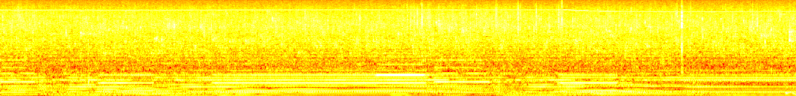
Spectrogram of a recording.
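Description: Organ playing soft sustained chords that change every second or two, the introduction to the responsorial psalm.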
